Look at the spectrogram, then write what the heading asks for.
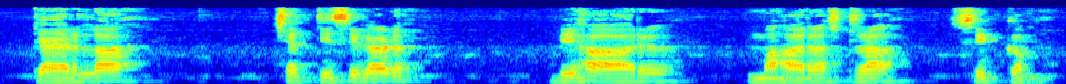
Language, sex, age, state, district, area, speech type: Punjabi, male, 45-60, Punjab, Mansa, rural, spontaneous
